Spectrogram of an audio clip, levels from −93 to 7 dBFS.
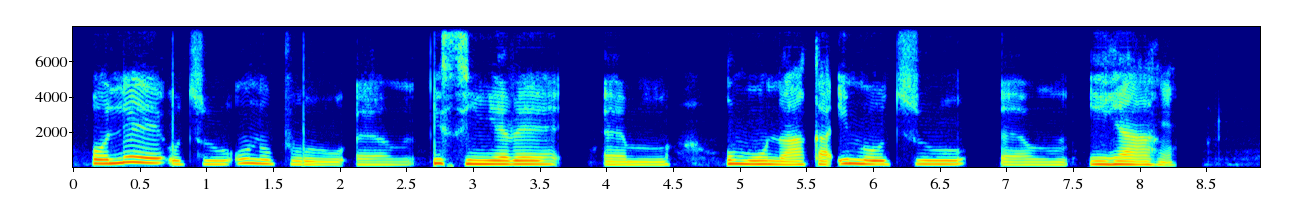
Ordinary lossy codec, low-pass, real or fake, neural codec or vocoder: none; none; fake; codec, 16 kHz, 8 kbps, FunCodec, trained on Chinese and English, 25 frames a second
